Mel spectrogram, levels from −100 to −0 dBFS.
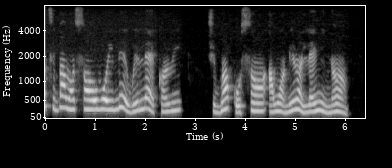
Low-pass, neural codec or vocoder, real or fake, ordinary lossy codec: none; none; real; none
